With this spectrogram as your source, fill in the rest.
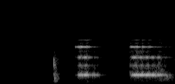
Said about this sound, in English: As the phone starts ringing in the background.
